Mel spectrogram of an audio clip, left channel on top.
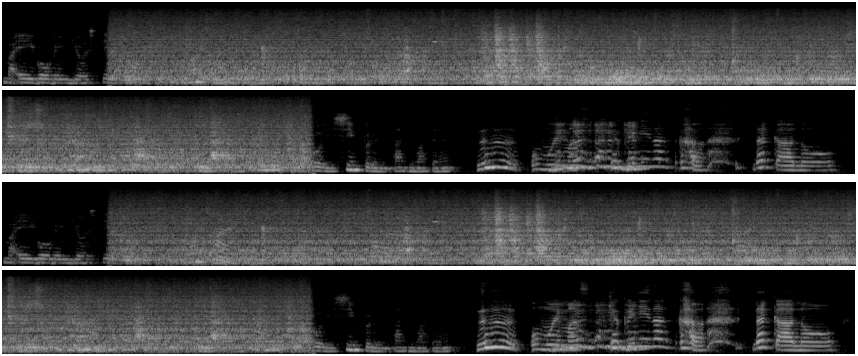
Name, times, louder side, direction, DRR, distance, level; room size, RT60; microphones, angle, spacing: voice 1, 0.0-6.5 6.8-8.4 8.9-13.0 14.0-15.0, left 2 dB, 45° left, 0.7 m, -36 dB
sound 1, 1.0-11.6, left 2 dB, 10° left, 0.8 m, -27 dB
voice 2, 3.7-4.0 7.3-7.6 9.3-9.6 11.0-11.3 13.3-14.3 14.6-16.9, right 4 dB, 65° right, 0.5 m, -32 dB
2.3 x 2.3 x 3.5 m
head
